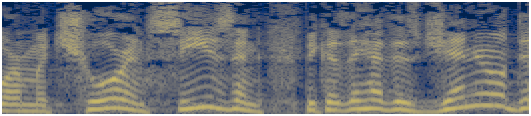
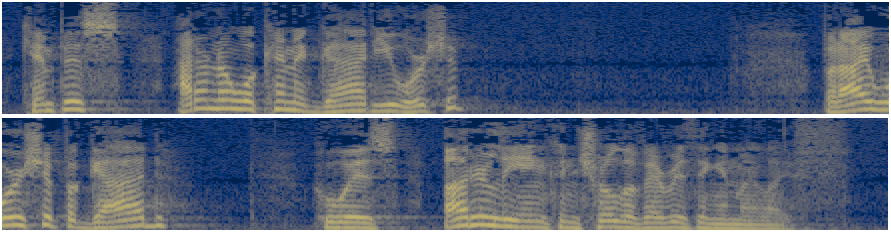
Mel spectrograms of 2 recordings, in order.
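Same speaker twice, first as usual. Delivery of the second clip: put-on calm voice, lower; 5 semitones lower than usual. Retelling what he would say to the speaker, imitating a calm voice. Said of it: "just very calmly".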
